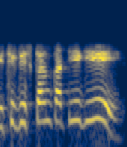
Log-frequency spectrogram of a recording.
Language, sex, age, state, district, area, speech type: Odia, female, 60+, Odisha, Gajapati, rural, conversation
